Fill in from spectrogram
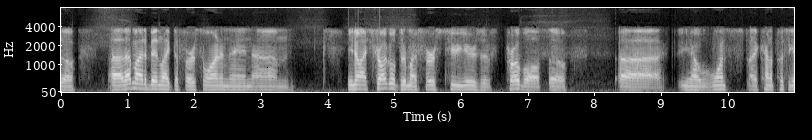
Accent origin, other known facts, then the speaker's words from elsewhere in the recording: Alpine, California, United States; You know, growing up in Alpine, my dad was a big baseball fan, big Padre fan.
